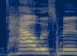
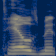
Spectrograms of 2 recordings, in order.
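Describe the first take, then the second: First: The second syllable sounds like 'liss'. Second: The second syllable sounds like 'less'. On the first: The speaker calls it right. "talisman instead of saying" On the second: The speaker calls it wrong. "I don't know why I first started to say talesman"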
